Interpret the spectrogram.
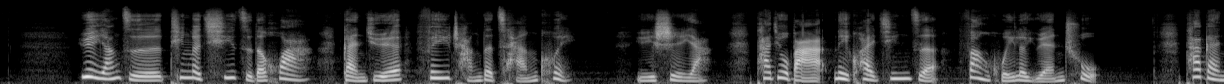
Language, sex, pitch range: Chinese, female, 200-295 Hz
